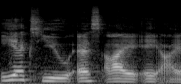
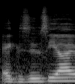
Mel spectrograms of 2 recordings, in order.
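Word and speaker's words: Exusiai: first guess was like exusia or something like that I think the English voice actor pronounces this like exusia and then I know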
